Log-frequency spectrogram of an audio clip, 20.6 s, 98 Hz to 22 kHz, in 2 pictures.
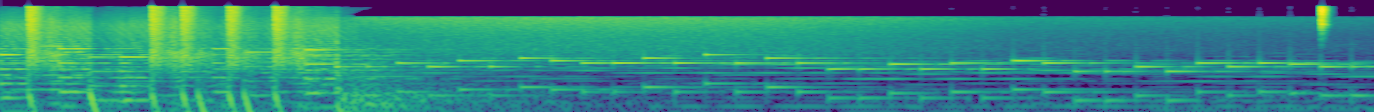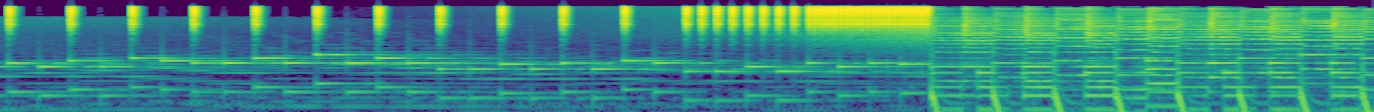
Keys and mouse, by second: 0.0 Tab, 1.6-3.8 drag, 3.8-5.8 middle drag, 6.1 Tab, 8.3 middle click, 8.9 click, 9.4 r, 11.5-12.7 drag, 12.8 Tab.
